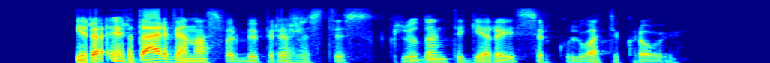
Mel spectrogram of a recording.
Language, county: Lithuanian, Kaunas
